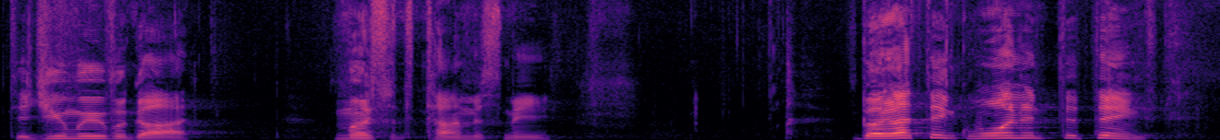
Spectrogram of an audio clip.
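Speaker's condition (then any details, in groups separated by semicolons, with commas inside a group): Cerebral palsy; lifelong disability since youth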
